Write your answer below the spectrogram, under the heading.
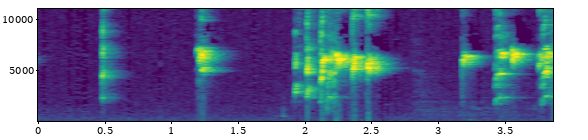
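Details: Mutation Fischer's lovebirds giving sharp, shrill chirps, first as single notes spaced about half a second apart, then in quick clustered bursts of high squeaky notes with short pauses between groups.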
